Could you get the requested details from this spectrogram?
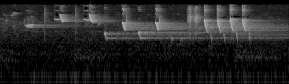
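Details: Common nightingale singing in a quiet spring pine forest: a long whistle, then rising series of sharp clicking whips over sustained whistled tones, accelerating toward the end.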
